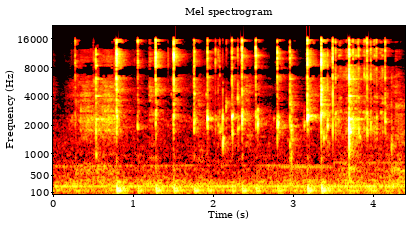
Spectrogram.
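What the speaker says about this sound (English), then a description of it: "We need a whisk of eggs." Eggs whisked in a bowl for poppyseed almond muffins, giving a quick, uneven run of close metallic clinks and taps against the bowl with no voices.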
